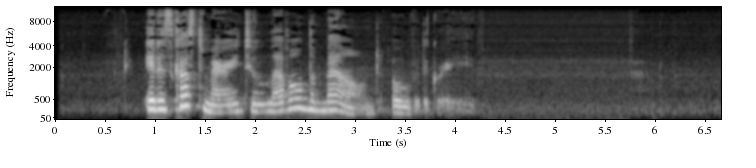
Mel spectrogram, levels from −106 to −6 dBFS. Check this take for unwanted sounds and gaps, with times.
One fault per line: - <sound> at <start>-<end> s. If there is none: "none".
none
